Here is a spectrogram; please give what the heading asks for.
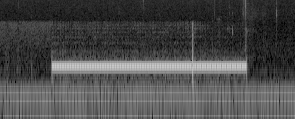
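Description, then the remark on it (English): A single ring of an outgoing phone call: a steady, clear electronic tone lasting about two seconds, starting and stopping abruptly over a faint low hum, with no one speaking. “If he picks up, I have no idea what's going to happen.”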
